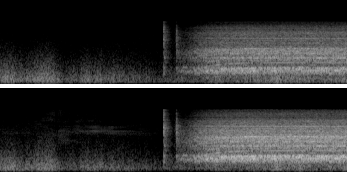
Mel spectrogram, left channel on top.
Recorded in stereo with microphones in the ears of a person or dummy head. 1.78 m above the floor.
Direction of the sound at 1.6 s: 30° right (ahead or behind).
